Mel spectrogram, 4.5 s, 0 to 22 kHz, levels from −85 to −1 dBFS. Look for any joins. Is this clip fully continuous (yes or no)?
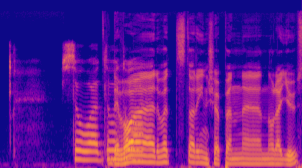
yes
